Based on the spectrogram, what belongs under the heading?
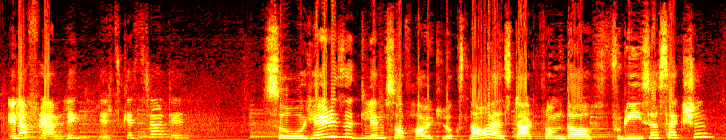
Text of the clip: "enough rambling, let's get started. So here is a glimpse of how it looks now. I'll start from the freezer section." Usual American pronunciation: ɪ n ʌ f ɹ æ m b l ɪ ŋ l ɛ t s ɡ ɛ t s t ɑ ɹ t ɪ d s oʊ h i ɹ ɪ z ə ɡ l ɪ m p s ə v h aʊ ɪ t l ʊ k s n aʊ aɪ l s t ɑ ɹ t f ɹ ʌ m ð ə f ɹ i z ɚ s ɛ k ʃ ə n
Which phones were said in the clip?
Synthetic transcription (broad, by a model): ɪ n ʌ f ɹ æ m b l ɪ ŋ l ɛ t s ɡ ɛ t s t ɑ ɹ t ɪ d s oʊ h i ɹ ɪ z ə ɡ l ɪ m p s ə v h aʊ ɪ t l ʊ k s n aʊ aɪ l s t ɑ ɹ t f ɹ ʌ m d ə f ɹ i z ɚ s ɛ k ʃ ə n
